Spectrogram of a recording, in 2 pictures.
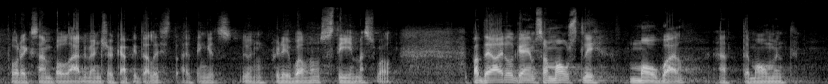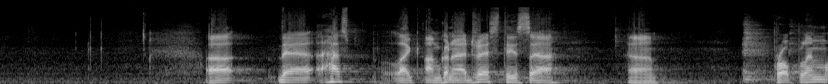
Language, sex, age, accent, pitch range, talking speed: English, male, 30-49, Finnish, 75-90 Hz, 125 wpm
